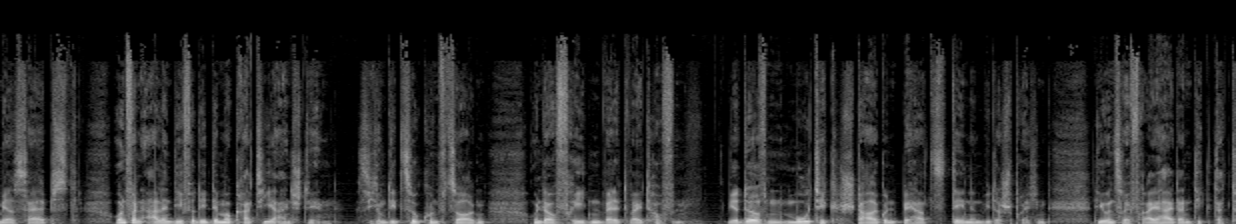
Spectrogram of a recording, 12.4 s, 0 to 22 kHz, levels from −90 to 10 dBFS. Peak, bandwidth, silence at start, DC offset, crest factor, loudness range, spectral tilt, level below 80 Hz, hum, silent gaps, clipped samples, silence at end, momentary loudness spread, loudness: -2 dBFS; 19 kHz; 0 s; under 0.1%; 18 dB; 3 LU; -5.5 dB/octave; -44 dBFS; none; none; under 0.1%; 0 s; 16 LU; -20 LUFS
